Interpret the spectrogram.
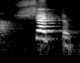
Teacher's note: ठीक है, फिर हमने बोला षट, इस वाले श का उच्चारण स्थान निकालने के लिए हमेशा बोलकर देखिएगा षटकोण। जब हम बोलते हैं षट तो जीभ एकदम से आगे की तरफ ऊपर टच होती है, तो इसका हो जाता है मूर्धा।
